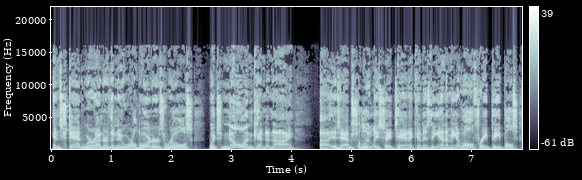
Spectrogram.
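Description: A man's voice: fairly high pitch, brisk, creaky, a bit bright, dry recording. An American man hosting a live political call-in radio show, talking in an emphatic, opinionated way. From United States. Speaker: talk radio host.

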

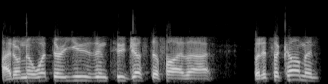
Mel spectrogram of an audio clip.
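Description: Indignant male caller on a dull, dry phone line, slightly high voice. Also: fairly even intonation, fairly quick, no room sound. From North Carolina. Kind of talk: calling in to talk radio.

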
